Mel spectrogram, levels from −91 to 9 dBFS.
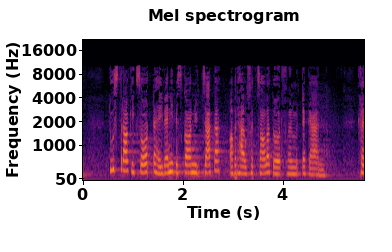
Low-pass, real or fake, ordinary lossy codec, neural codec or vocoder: none; real; none; none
